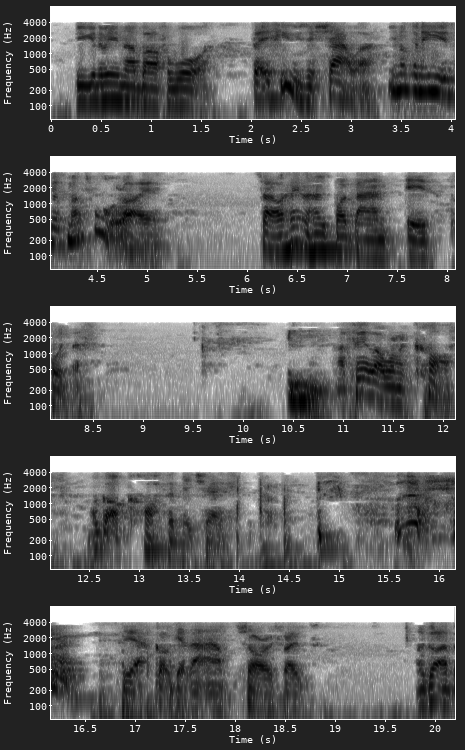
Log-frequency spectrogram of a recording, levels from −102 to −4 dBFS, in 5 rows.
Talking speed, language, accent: 165 wpm, English, British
